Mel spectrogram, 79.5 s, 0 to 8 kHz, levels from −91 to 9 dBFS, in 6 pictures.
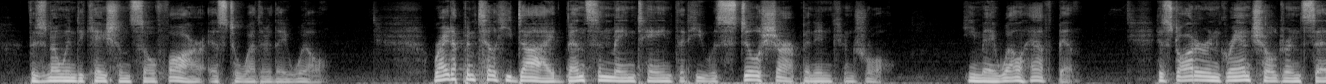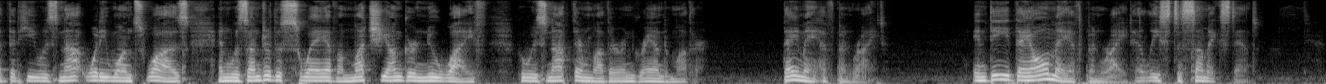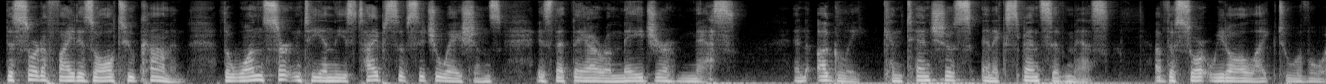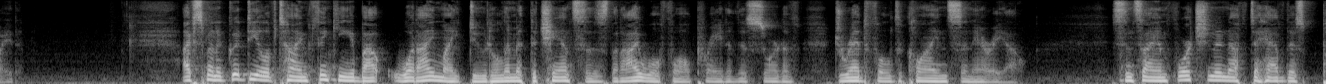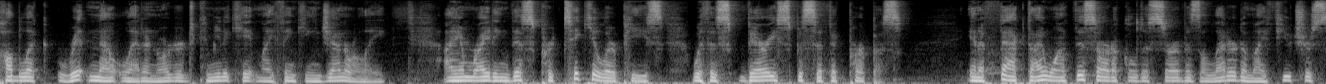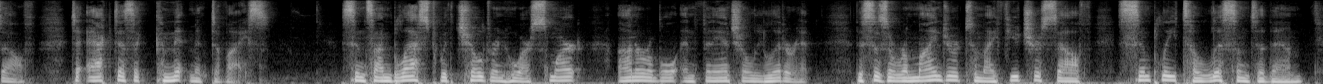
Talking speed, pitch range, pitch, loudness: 165 wpm, 100-130 Hz, 115 Hz, -17 LUFS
